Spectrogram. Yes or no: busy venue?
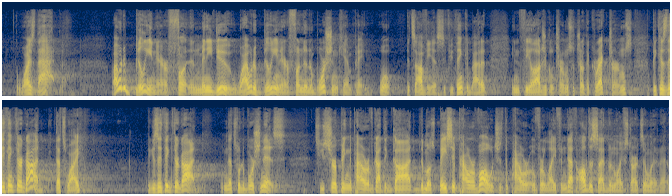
yes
